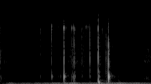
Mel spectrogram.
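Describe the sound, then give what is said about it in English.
A bite into a crunchy pickle right into the microphone, a short cluster of crisp, wet crunches over about a second, moderately quiet and with no talking. “First, we're going to do a bite into the mic and get the crunch factor.”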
